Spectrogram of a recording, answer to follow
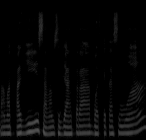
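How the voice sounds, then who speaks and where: A woman with a very deep, low pitch and a dark, mellow tone speaks at a fairly slow pace with ordinary pitch variation, recorded dry and close with no echo against a silent background on a very clean recording. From North Sumatra, Pematangsiantar. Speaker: tax office head. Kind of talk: opening speech. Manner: hesitant, many fillers.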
